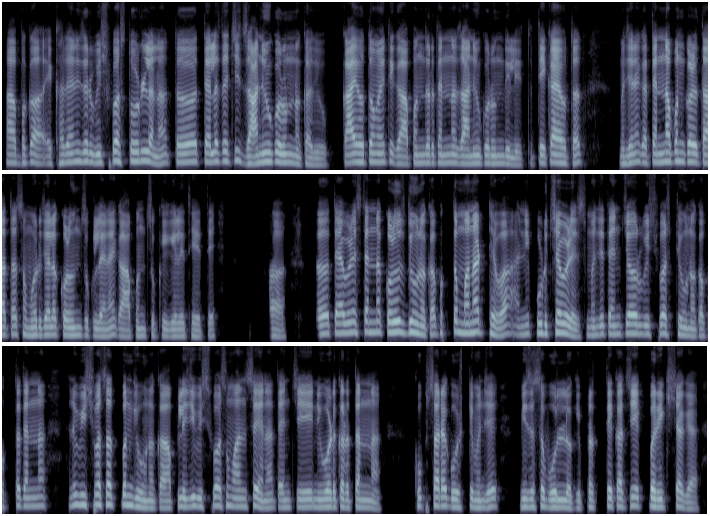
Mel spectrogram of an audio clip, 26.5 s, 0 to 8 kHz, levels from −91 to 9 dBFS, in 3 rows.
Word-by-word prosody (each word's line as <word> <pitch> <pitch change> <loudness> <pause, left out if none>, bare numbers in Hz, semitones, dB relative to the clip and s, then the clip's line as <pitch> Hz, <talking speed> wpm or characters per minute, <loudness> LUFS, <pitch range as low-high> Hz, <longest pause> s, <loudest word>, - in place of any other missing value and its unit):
हां, 145 0 +2
बघा 145 -1 -2
एखाद्याने 150 +5 -3
जर 165 0 0
विश्वास 150 +3 -1
तोडला 170 -1 +3
ना 130 +1 -2
तर 155 +2 +3
त्याला 155 +1 +5
त्याची 170 +1 -1
जाणीव 140 +6 +5
करून 150 -2 +1
नका 125 -2 -3
देऊ. 105 -1 -8 0.2
काय 145 +2 +7
होतं 155 +1 +1
माहिती 155 +1 -1
आहे - - -11
का 130 -1 +3
आपण 140 +3 -2
जर 145 0 0
त्यांना 140 0 -1
जाणीव 130 0 +2
करून 135 -1 -2
दिली 115 -4 -3
तर 105 +3 -24
ते 140 - +3
काय 145 -1 +9
होतात, 135 +1 -2 0.5
म्हणजे 130 +2 -1
नाही 160 +1 -1
का 145 - 0
त्यांना 155 +1 +4
पण 165 0 -1
कळतं 155 -2 +4
आता 140 +2 +2
समोर 140 -2 -3
ज्याला 140 +1 +2
कळून 135 -1 0
चुकलंय 125 -3 -2
नाही 135 +4 -1
का 115 -2 +1
आपण 120 +3 -4
चुकी 120 -1 -7
केली 120 0 -2
हे-ते. 115 0 -6 0.7
हां, 120 -3 -4 0.4
तर 155 +2 +3
त्यावेळेस 175 +1 +1
त्यांना 185 -1 +1
कळच 185 0 +4
देऊ 180 -1 +3
नका, 145 -2 0
फक्त 170 +3 -3
मनात 175 +2 +6
ठेवा 145 -3 +1
आणि 145 -1 -6
पुढच्या 170 +1 +2
वेळेस 125 -11 +2
म्हणजे 140 +3 -3
त्यांच्यावर 160 +1 +2
विश्वास 155 +1 -2
ठेवू 140 -3 -3
नका 120 0 -3
फक्त 135 +3 -9
त्यांना 155 0 -1
आणि 160 +2 -9
विश्वासात 180 0 +2
पण 180 -1 +2
घेऊ 145 -5 0
नका. 120 0 0
आपली 140 +5 0
जी 150 +2 +1
विश्वासू 155 +3 -3
माणसं 145 -1 -1
आहेत 135 -5 +4
ना 125 - -2
त्यांची 130 +1 0
निवड 135 +1 +1
करतांना, 130 -4 0 0.4
खूप 150 -1 -7
साऱ्या 155 -1 +4
गोष्टी 140 -1 -3
म्हणजे 130 +3 -1 0.3
मी 140 0 0
जसं 135 +2 -1
बोललो 130 -2 +1
की 120 - -6
प्रत्येकाची 140 +4 -1
एक 150 -1 -1
परीक्षा 140 0 +3
घ्या. 110 -4 -3
145 Hz, 210 wpm, -26 LUFS, 130-155 Hz, 0.7 s, काय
